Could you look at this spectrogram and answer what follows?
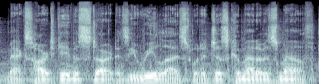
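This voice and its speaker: A man's voice: a bass voice, fairly quick, darkish tone, soft background music. A man giving a dramatic storybook narration of a fan fiction tale.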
